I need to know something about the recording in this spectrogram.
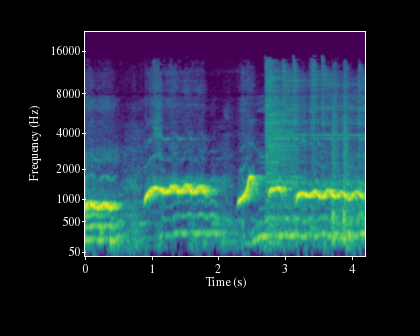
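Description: Free-improvised vocal duet: long wavering, whistle-like high tones over a lower sung voice, broken by short breaths. About two-thirds in, a shimmering cymbal wash from the drum kit joins.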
